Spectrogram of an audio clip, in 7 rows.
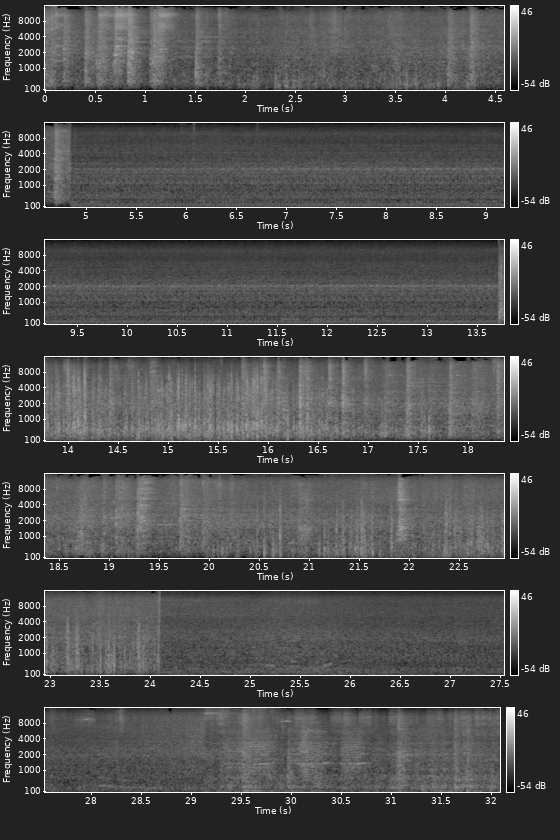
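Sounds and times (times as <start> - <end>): train wheels clattering on rails: 0.0 - 4.9, 13.7 - 24.2, 29.1 - 32.0
wind noise: 1.8 - 4.4, 13.7 - 24.2.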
